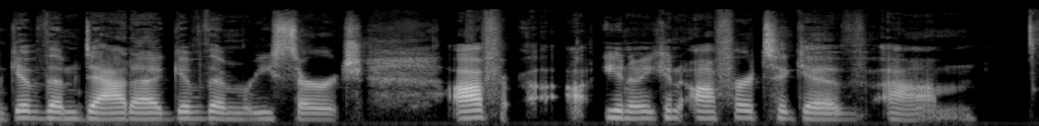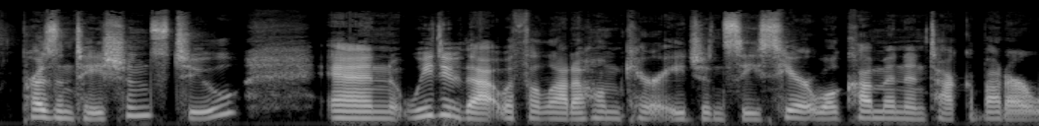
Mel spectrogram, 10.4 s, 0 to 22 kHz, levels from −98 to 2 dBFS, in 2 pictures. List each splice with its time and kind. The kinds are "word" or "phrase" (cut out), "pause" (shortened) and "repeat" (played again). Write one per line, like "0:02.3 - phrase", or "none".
none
